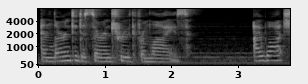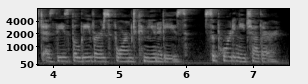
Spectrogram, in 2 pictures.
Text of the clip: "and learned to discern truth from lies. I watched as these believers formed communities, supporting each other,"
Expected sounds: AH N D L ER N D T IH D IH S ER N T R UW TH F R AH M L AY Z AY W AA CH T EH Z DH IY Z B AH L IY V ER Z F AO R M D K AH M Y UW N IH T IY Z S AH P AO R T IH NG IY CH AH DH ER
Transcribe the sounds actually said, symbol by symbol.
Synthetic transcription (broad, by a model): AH N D L ER N T IH D IH S ER N T R UW TH F R AH M L AY Z AY W AA CH T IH Z DH IY Z B AH L IY V ER Z F AO R M D K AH M Y UW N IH T IY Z S AH P AO R T IH NG IY CH AH DH ER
